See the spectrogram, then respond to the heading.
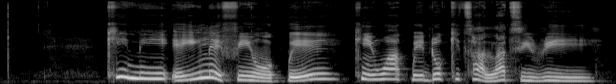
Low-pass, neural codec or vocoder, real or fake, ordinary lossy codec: none; none; real; none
